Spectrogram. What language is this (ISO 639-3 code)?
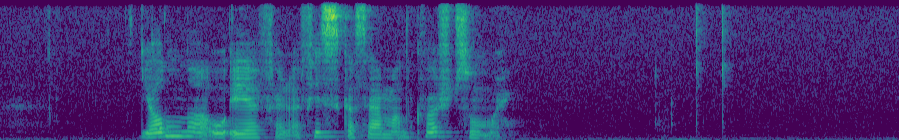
fao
